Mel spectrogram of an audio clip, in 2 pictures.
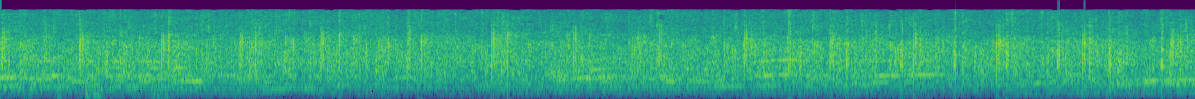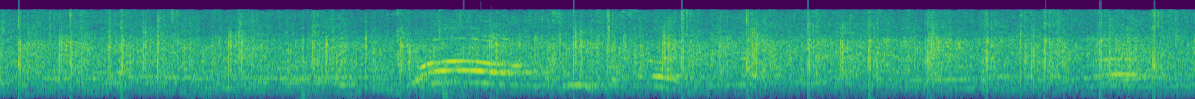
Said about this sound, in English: Clap your hands and praise the Lord with me right now.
